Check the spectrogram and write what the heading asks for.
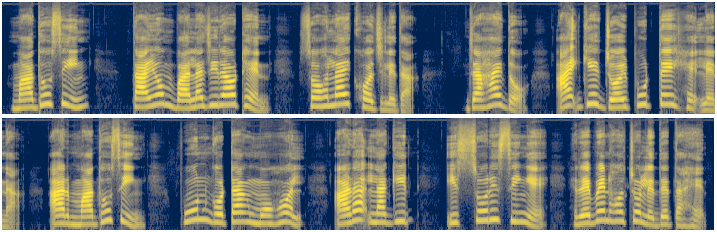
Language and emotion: Santali, neutral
